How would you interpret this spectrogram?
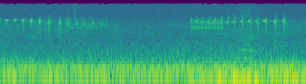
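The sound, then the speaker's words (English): Shorebirds, including red knots and ruddy turnstones, call in two quick runs of high, piping chirps, separated by a short pause, over a steady low rumble like wind or surf on a beach where a team waits to catch them. “They wait for the right species of birds to land in the catch area.”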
